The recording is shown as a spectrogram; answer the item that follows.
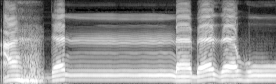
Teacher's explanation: caranya masukkan nun yang pertama kepada nun yang kedua, maka diidghamkan, maka dinamakan dengan idgham bi gunnah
